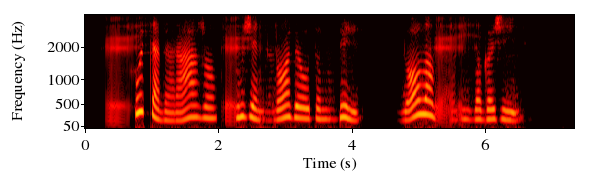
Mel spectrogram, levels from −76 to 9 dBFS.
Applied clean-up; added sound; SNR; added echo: neural separator model SepFormer WHAMR!.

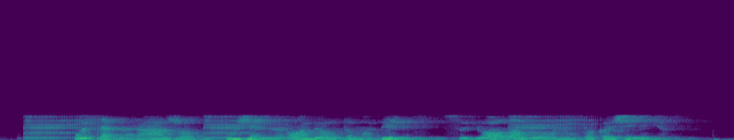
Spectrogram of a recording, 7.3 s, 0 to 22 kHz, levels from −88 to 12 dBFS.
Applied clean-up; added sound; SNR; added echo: none; Burping, eructation; 17 dB; reverberation time 1.0 s.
